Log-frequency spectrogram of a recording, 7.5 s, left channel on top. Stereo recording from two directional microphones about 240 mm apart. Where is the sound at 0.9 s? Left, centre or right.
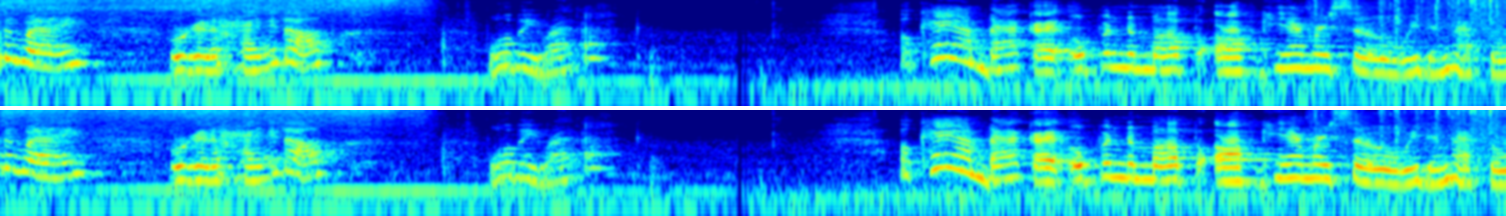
Centre.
